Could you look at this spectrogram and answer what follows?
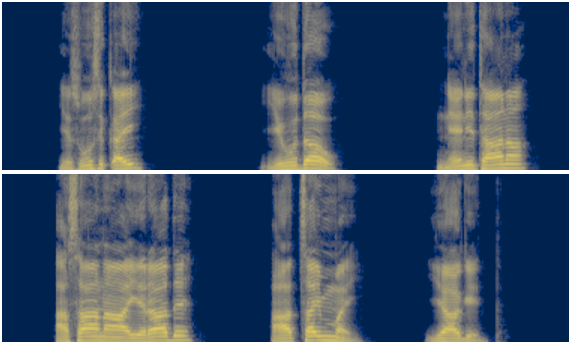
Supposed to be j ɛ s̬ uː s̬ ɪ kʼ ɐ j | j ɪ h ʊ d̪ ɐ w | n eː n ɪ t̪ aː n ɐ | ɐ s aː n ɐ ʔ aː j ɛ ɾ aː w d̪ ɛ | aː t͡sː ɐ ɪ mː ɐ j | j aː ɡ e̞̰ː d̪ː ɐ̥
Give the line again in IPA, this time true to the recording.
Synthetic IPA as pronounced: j ɛ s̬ uː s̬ ɪ kʼ ɐ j | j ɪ h ʊ d̪ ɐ w | n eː n ɪ t̪ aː n ɐ | ɐ s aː n ɐ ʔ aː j ɛ ɾ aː d̪ ɛ | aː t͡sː ɐ ɪ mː ɐ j | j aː ɡ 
